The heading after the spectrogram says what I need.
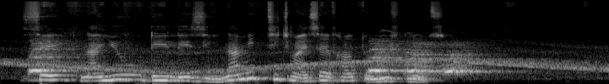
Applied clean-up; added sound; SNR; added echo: none; Bark / Motor vehicle (road) / Siren; 2 dB; none.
